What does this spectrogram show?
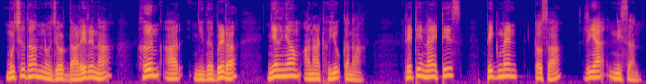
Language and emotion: Santali, neutral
